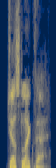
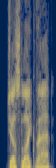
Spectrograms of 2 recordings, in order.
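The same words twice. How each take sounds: First: "Just like that." said level and falling, stress on "just"; flat confirmation. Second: Rising, disbelieving "Just like that?" pitched high; incredulous question. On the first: Vampire coolly confirming to the man, flat falling answer. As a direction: close it down, matter-of-fact. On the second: Security head asking the vampire in disbelief, higher and rising. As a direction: push "like" up in shocked disbelief. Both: Acted.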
